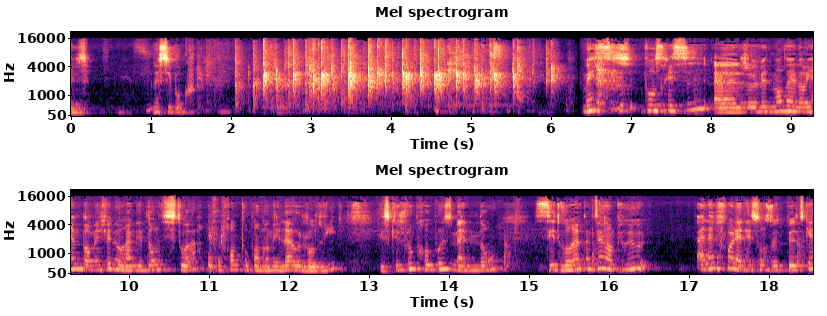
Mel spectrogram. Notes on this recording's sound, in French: Il s'agit du lancement du podcast en public. Je m'excuse cependant pour la prise de son, celle-ci étant publique, l'enregistrement n'est pas optimal mais nous avons essayé de faire au mieux.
